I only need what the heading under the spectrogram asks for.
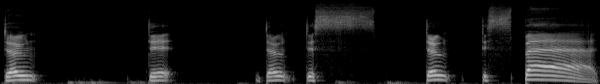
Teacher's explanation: this word begins with a du but the first syllable is not stressed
